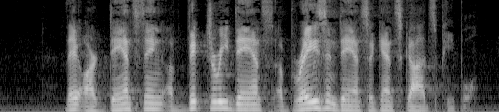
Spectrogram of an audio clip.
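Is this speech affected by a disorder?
No.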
